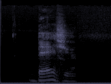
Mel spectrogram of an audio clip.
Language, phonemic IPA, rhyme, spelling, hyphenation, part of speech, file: Dutch, /ˈbɛː.ʒə/, -ɛːʒə, beige, bei‧ge, adjective, Nl-beige.ogg
- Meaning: beige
